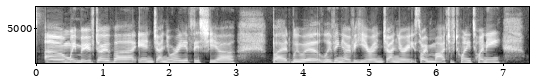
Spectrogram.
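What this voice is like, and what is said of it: Australian accent. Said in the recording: “there is an accent. I'm yes. Australian.”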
